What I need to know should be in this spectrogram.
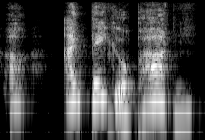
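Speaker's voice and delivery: put-on high, humble girl's voice. A narrator's reading. Alice apologising to the mouse, very humble. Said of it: "said Alice very humbly".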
